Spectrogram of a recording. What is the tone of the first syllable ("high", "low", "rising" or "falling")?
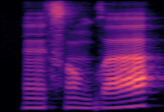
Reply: low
